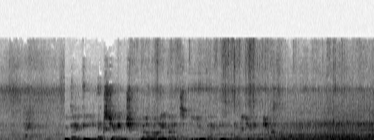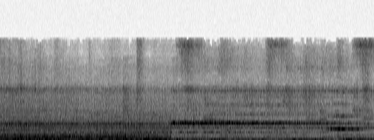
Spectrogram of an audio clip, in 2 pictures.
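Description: A metro train approaches with a rising hum and squealing brakes and rolls to a stop.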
